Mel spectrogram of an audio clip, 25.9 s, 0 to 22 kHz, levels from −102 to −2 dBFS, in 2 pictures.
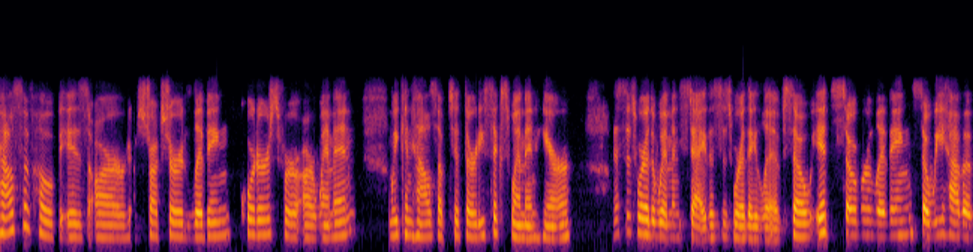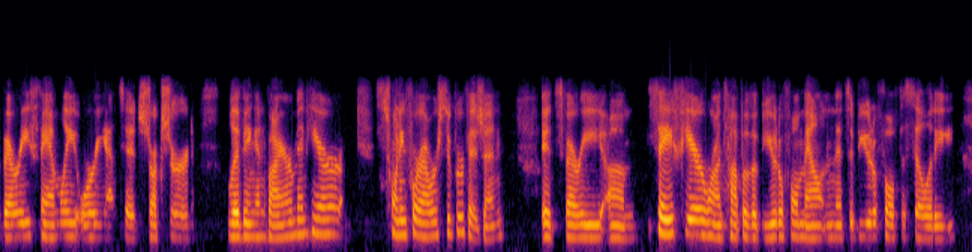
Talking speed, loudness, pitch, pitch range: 150 wpm, -26 LUFS, 180 Hz, 165-200 Hz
